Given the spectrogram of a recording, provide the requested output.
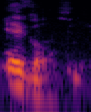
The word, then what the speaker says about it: Eagles: said the egles Eagles but Philadelphia people do not say eagles they say igles du it's true it's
